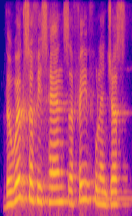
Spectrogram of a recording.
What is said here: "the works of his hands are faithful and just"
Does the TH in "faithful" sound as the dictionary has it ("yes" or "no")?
yes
